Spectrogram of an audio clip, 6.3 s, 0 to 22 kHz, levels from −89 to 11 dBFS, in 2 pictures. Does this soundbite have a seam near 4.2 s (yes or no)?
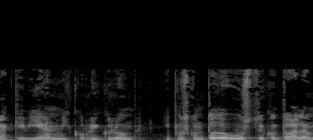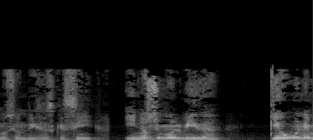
yes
